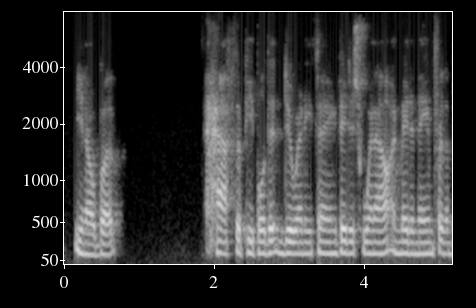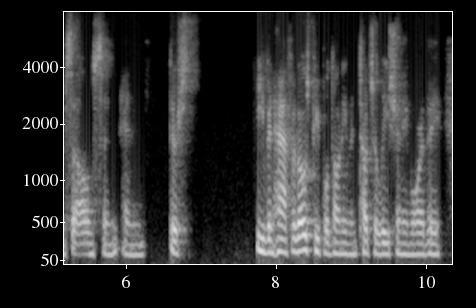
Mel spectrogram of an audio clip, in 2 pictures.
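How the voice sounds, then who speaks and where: A somewhat breathy man with an American accent, medium pitch and fairly even intonation, at a fairly quick pace broken by long, frequent pauses. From New York. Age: 40s. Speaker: dog trainer and business owner. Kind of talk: podcast interview. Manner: repetitive, halting with restarts.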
